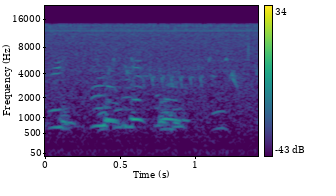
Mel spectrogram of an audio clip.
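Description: Several honking, bugle-like whooper swan calls ring out in quick succession, moderately loud with a nasal tone, over a faint outdoor background with no talking.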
